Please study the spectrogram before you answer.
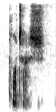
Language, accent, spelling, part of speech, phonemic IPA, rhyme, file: English, Southern England, potash, noun / verb, /ˈpɒt.æʃ/, -æʃ, LL-Q1860 (eng)-potash.wav
- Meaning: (noun) The water-soluble part of wood ash, used for making soap and glass and as a fertilizer (chemically speaking, an impure form of potassium carbonate (K₂CO₃) mixed with other potassium salts)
